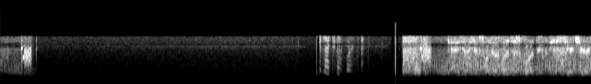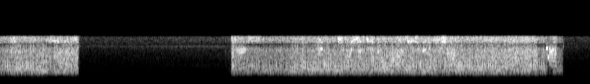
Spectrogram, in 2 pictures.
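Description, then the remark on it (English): Garbled two-way radio transmissions come through in long, loud bursts of harsh static, a muffled voice buried in the noise, separated by stretches of faint hiss. “You are all static.”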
